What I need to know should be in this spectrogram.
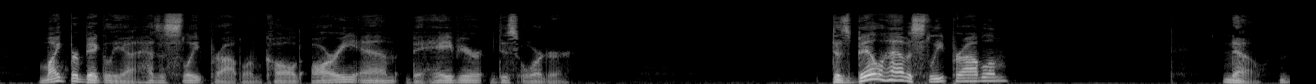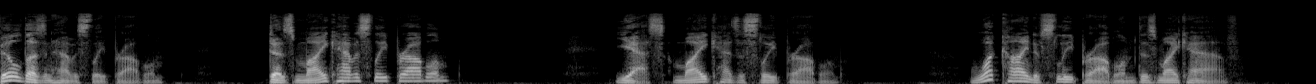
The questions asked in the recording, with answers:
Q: What kind of sleep problem does Mike have?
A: Mike has a sleep problem called REM behavior disorder.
